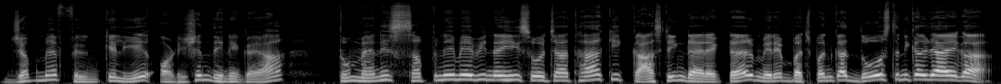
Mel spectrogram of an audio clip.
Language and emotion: Hindi, surprised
